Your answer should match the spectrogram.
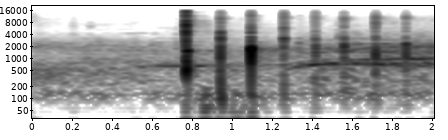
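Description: Hand clapping that starts about three-quarters of a second in with a few loud, sharp claps close to the microphone. A crowd's applause then builds up behind them.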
